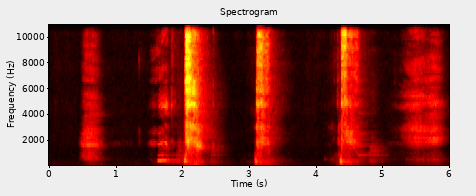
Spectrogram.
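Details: An allergy sneezing fit: a quick run of about three sharp sneezes, each after a short indrawn breath.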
